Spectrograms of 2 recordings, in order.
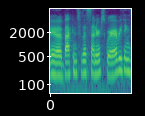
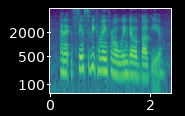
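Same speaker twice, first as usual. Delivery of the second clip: normal talking voice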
